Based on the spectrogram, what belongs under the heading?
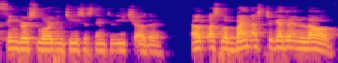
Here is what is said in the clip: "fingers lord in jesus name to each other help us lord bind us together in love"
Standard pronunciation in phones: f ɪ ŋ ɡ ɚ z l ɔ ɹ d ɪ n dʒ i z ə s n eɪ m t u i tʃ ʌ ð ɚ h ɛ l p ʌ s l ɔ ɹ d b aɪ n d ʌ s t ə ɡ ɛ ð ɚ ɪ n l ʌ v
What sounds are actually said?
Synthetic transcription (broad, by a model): f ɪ ŋ ɡ ɚ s l ɔ ɹ d ɪ n dʒ i s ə s n eɪ m t u i tʃ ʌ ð ɚ h ɛ l p ʌ s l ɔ b aɪ n d ʌ s t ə ɡ ɛ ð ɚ ɪ n l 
